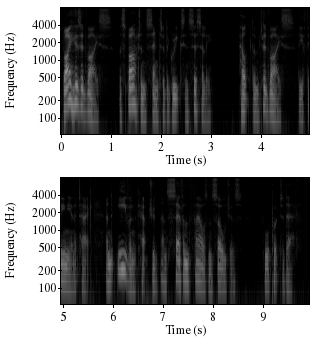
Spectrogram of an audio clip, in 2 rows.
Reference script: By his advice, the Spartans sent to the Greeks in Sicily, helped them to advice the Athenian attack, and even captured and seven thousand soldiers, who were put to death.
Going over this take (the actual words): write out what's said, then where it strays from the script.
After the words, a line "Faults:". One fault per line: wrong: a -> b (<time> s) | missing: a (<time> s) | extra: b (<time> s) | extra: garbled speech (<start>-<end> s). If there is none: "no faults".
By his advice, the Spartans sent to the Greeks in Sicily, helped them to advice the Athenian attack, and even captured and seven thousand soldiers, who were put to death.
Faults:
no faults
